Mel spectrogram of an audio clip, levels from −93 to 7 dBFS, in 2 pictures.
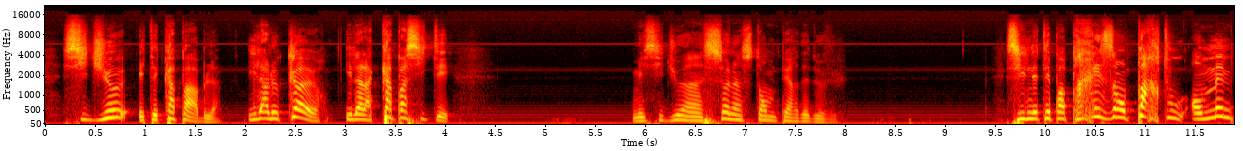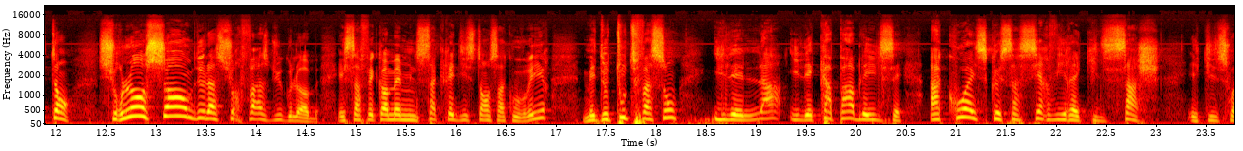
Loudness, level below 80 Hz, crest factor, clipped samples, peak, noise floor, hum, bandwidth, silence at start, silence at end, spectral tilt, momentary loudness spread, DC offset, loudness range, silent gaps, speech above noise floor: -22 LUFS; -40 dBFS; 24 dB; under 0.1%; 0 dBFS; -54 dBFS; none; 19 kHz; 0.2 s; 0 s; -3 dB/octave; 12 LU; under 0.1%; 7 LU; none; 30 dB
